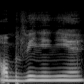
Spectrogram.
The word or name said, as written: obvinenie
